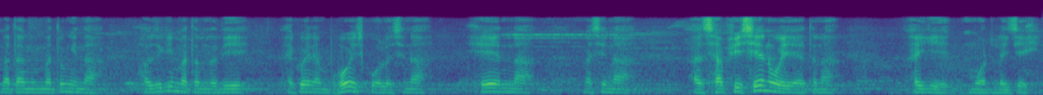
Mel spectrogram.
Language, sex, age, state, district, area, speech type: Manipuri, male, 60+, Manipur, Thoubal, rural, spontaneous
